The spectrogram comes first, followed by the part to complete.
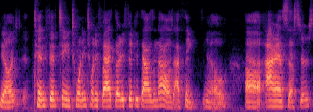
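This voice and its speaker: This man has an American accent and a fairly high pitch, speaking at a moderate pace with monotone, flat intonation. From Chicago, US Midwest. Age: 50s. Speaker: reparations activist. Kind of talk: interview. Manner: frequent fillers and hesitations.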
